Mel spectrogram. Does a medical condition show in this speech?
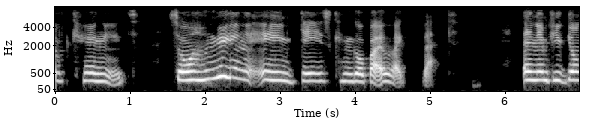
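Yes: cerebral palsy; able to articulate and speak.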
